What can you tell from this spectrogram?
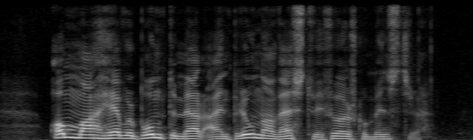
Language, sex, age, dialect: Faroese, male, 61+, Vágar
